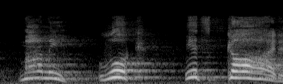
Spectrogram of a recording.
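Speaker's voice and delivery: put-on high, childlike, loud stage whisper. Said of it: "he whispers as loudly as he can".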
